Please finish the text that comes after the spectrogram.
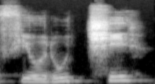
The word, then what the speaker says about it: Fiorucci: E para começarmos, e o que aumenta bastante a minha satisfação, eu trouxe aqui o Rodolfo Fiorucci, pronunciei certo?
